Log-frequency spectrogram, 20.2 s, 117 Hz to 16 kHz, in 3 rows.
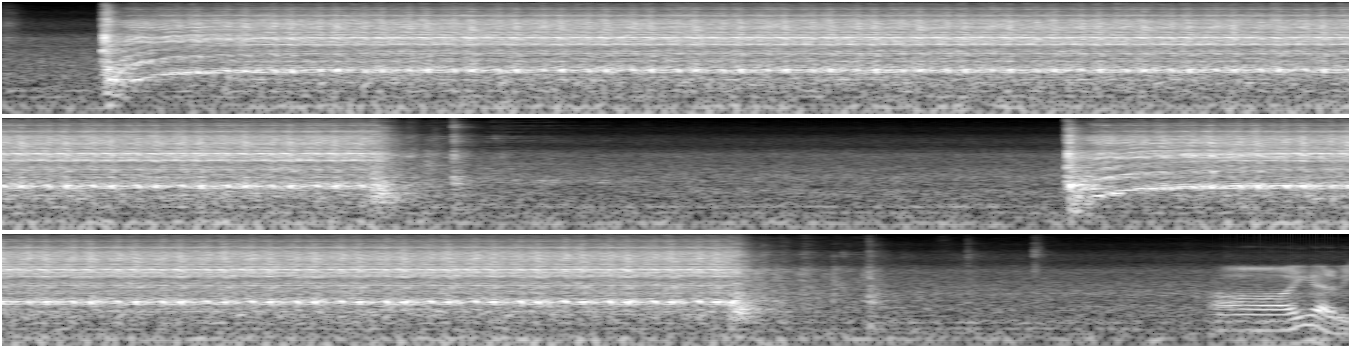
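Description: A John Deere X300 lawn tractor engine, suffering no-spark and running issues, runs loudly and steadily for about eight seconds, cuts off, then restarts and runs again for about five seconds before stopping.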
